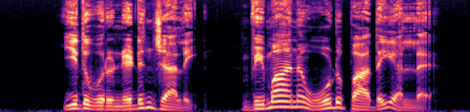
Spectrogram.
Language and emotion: Tamil, neutral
